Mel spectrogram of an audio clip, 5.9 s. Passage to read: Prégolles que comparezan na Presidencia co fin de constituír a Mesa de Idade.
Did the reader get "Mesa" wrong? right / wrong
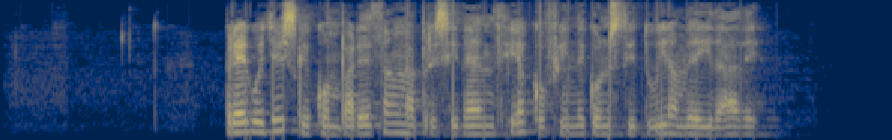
wrong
